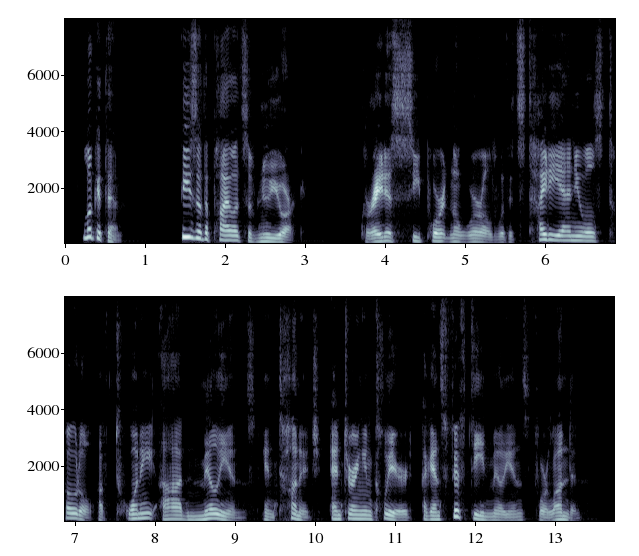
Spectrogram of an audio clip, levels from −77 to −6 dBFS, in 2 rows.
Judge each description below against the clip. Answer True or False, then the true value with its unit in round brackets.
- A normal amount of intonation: False (6.0 semitones)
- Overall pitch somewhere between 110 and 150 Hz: True (135 Hz)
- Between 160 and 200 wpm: False (150 wpm)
